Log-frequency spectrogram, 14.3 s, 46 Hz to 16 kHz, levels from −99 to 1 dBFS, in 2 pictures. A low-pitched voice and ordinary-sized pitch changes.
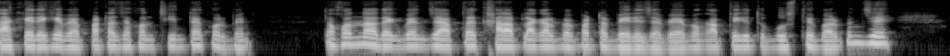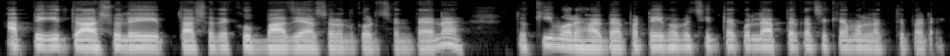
No: low, 125 Hz; narrow, 2.1 semitones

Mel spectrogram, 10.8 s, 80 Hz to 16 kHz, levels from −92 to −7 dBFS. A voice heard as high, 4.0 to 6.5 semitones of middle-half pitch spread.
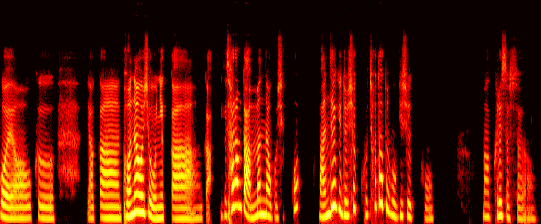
Yes: high, 195 Hz; average, 4.9 semitones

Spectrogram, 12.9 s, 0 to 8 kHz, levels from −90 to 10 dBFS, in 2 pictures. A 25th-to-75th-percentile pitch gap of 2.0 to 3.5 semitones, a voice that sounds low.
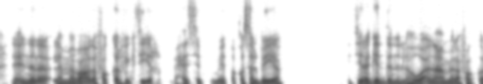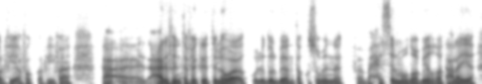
No: average, 3.9 semitones; low, 115 Hz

